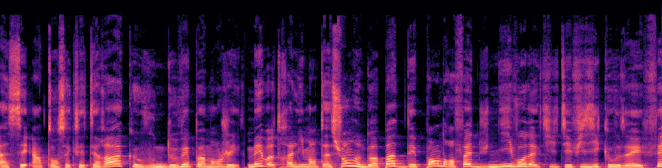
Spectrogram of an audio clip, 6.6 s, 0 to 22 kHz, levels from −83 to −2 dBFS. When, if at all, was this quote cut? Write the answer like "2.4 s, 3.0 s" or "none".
2.4 s

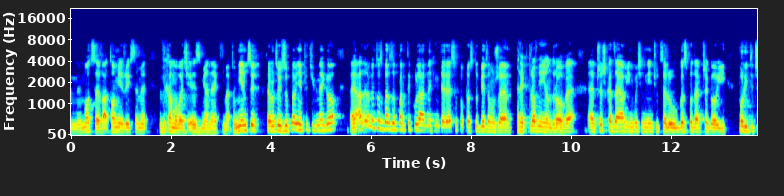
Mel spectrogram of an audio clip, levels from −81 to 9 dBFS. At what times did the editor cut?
8.8 s

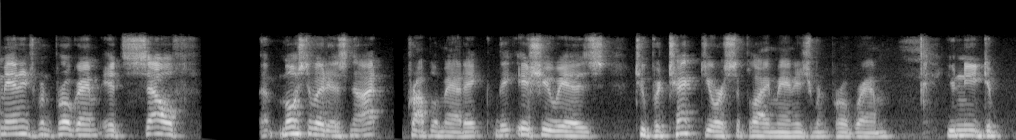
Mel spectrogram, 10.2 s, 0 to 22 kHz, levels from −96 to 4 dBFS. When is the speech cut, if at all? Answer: none

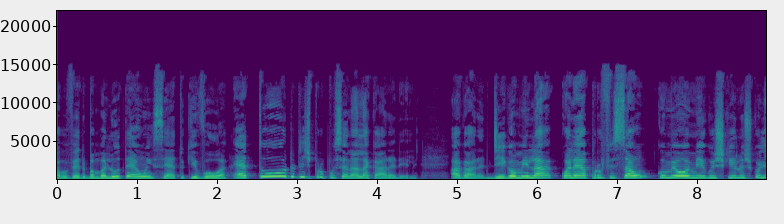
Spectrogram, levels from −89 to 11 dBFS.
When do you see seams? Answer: 2.2 s

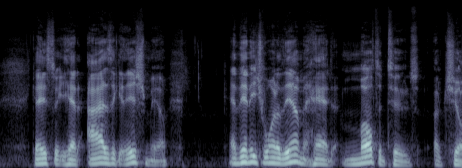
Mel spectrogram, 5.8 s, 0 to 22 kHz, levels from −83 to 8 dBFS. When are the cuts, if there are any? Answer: 2.8 s

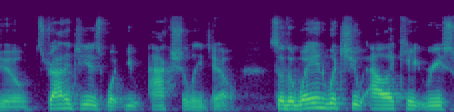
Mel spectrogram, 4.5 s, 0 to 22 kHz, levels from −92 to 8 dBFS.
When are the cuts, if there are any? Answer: none

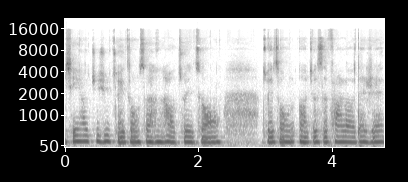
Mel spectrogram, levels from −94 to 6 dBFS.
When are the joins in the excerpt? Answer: 2.9 s

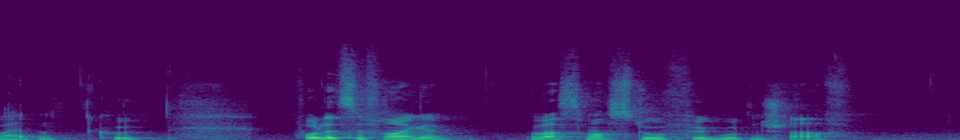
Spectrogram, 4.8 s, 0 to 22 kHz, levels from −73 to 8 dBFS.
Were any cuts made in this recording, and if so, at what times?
none

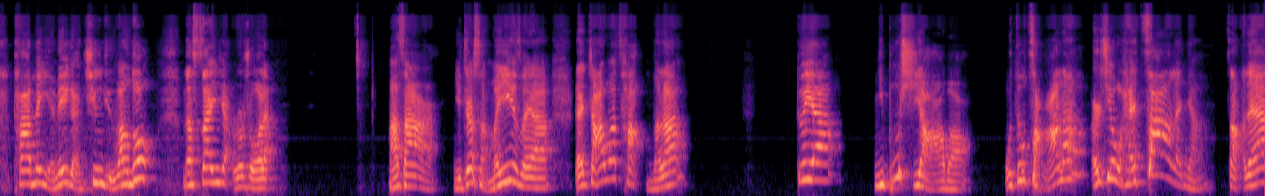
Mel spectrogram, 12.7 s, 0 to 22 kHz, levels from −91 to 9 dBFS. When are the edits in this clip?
none

